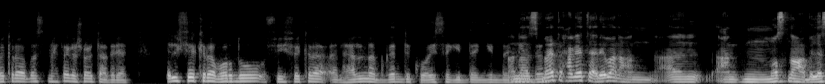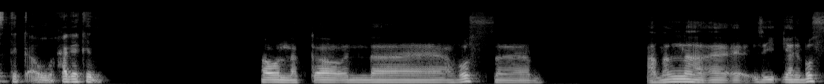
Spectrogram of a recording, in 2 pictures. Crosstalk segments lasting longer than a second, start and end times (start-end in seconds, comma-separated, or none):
none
